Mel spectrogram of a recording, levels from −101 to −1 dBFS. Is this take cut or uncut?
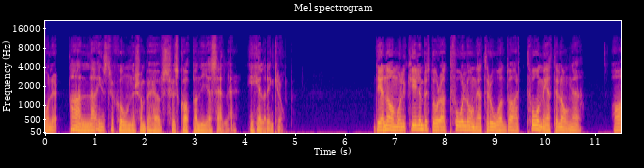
cut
